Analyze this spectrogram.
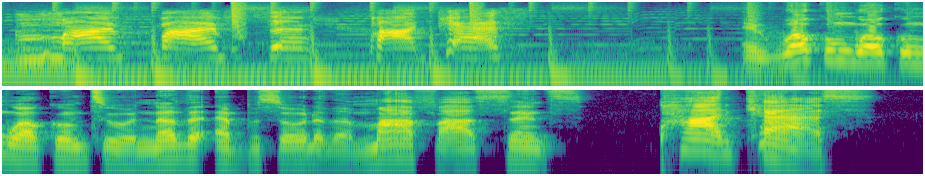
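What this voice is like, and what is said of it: Speaks with a put-on accent. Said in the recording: “why am I talking with an accent? ... Why are you talking with an accent?”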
